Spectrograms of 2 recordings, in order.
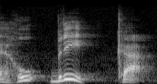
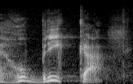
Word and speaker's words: rubrica: mas não é porque a sílaba tônica é bri então é rubrica não rubrica O correto é rubrica então a letra está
